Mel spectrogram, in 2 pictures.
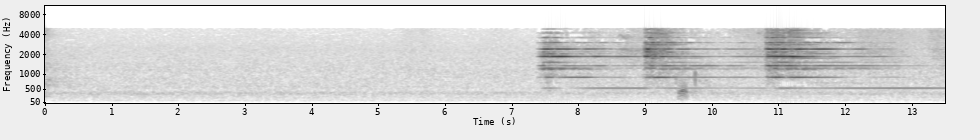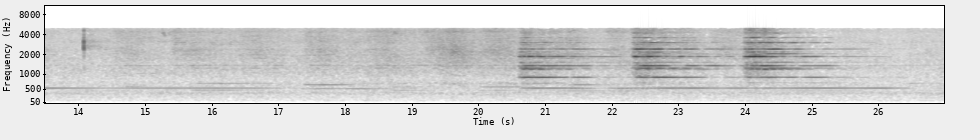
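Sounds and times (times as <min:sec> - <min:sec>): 
church bells ringing: 0:07.4 - 0:26.8.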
